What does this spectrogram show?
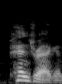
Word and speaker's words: Pendragon: this whole time oh I say it in a very American Way Pendragon that's how great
